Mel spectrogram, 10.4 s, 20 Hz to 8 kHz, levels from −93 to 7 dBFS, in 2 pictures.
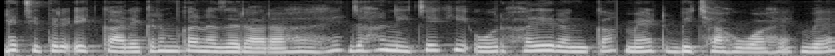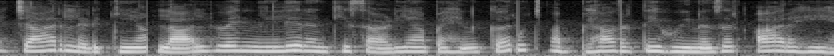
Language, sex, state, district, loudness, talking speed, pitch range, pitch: Hindi, female, Bihar, Samastipur, -15 LUFS, 220 wpm, 185-220 Hz, 200 Hz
